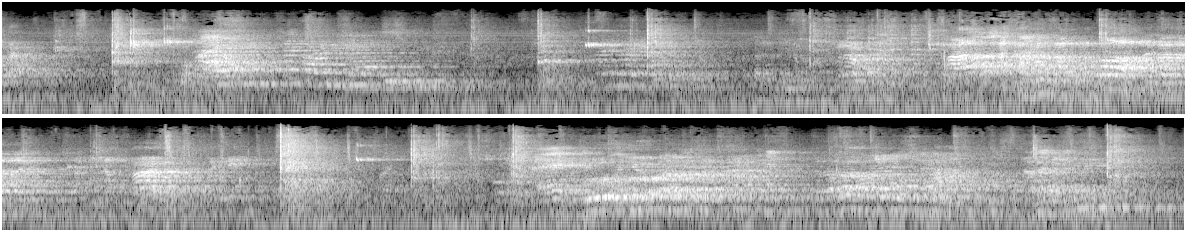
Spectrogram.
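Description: Shuttlecocks are struck with sharp racket pops in a large echoing hall.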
